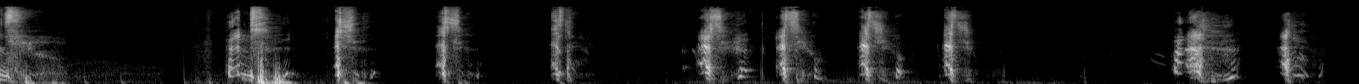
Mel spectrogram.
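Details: About a dozen rapid, sharp sneezes, several in quick runs with brief pauses between, from a person in a compilation of rapid sneezes; a bout of repeated sneezing.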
